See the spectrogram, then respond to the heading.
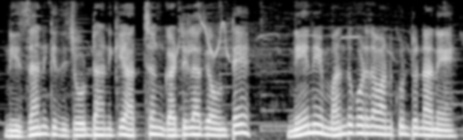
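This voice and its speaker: A man's voice: mid-range voice, a little fast, warm tone, faint music behind, natural voice. A man voicing a curious, easygoing young husband with a questioning, mildly surprised manner in a story cartoon. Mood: puzzled.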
